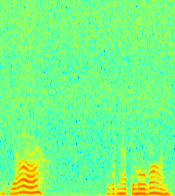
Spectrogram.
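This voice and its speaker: Weary frontier wife, husky, blunt, rural American accent, muffled old radio western. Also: female voice, medium pitch, slow. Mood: suspicious. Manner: blunt, plain-spoken. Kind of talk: 1950s radio western acting. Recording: muffled, band-limited 1950s radio recording.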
